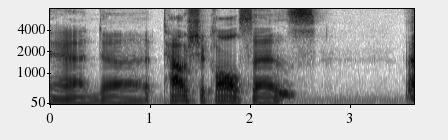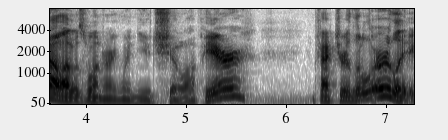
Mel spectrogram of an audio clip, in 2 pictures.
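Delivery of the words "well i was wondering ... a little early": admiral voice, swooping and animated. Voicing an Andorian who speaks to the players: Fleet Admiral's voice. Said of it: "speaks in a very familiar voice, uh, the voice of the Fleet Admiral".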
